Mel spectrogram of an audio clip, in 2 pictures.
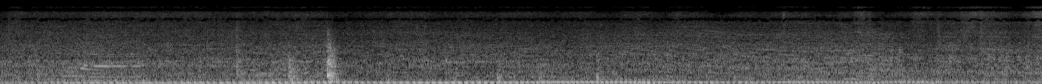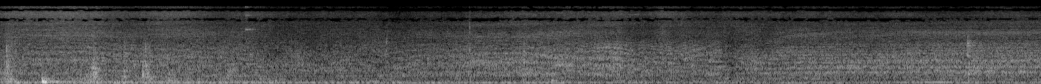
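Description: A fogging machine's engine drones and hisses steadily.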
